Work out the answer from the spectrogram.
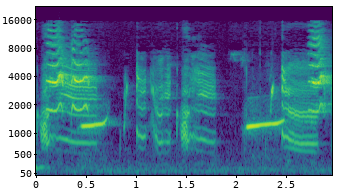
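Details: Ringneck parrot mimicking speech: rich, nasal, word-like syllables with a steady whistled tone in the middle, then another loud burst of talking at the end.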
